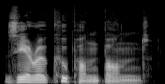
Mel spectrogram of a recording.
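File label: "zero-coupon bond", British English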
